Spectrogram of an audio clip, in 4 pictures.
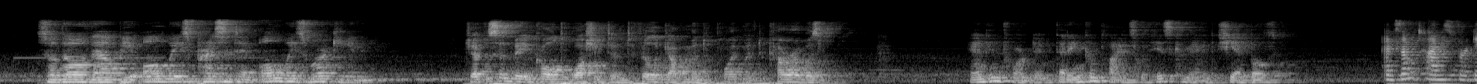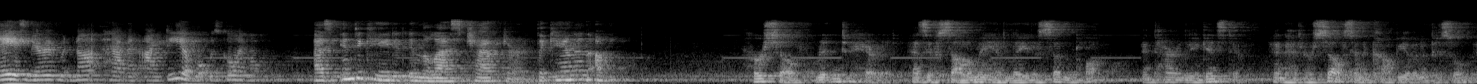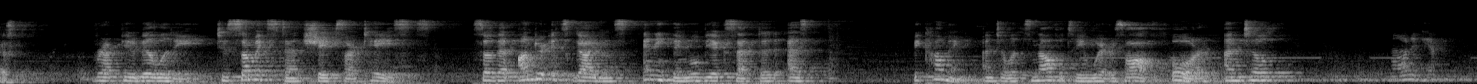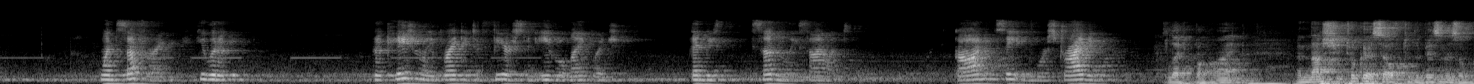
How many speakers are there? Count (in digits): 5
